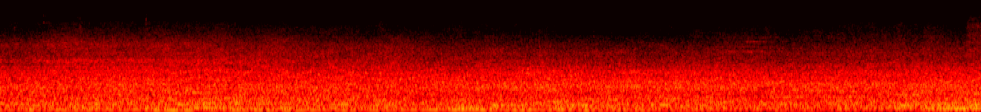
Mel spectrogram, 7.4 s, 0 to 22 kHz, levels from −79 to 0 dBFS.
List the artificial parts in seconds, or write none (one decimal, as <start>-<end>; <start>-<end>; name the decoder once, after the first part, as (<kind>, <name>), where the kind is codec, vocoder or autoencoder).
1.3-5.1 (codec, DAC)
